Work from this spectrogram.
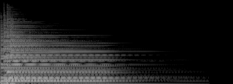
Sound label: Eb Minor Major 7th Flat 5th, down, Guitar; EbmM7b5 strummed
